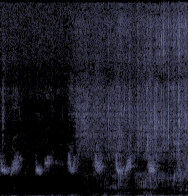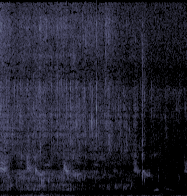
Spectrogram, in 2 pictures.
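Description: Faint bird calls: short high notes repeated about twice a second, with a little water sloshing in a plastic tub as live fish are handled in it.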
